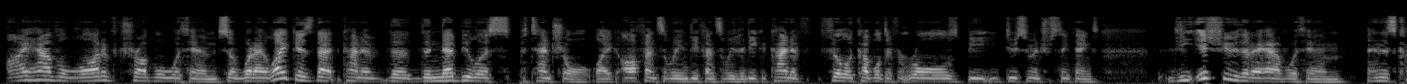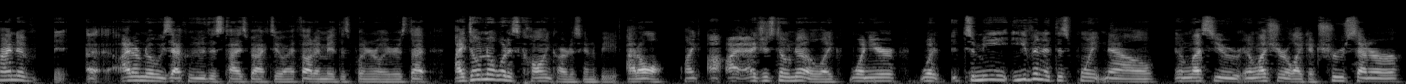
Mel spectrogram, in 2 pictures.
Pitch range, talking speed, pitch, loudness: 130-175 Hz, 230 wpm, 155 Hz, -28 LUFS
